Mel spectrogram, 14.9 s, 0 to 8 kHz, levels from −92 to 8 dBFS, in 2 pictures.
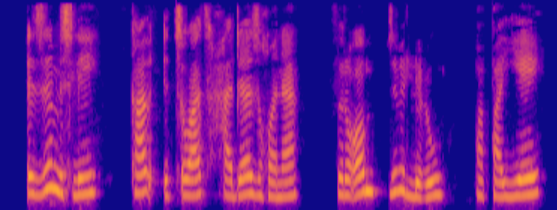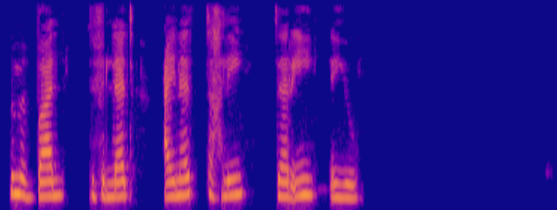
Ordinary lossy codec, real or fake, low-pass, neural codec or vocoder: AAC, 32 kbps; real; 7.2 kHz; none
